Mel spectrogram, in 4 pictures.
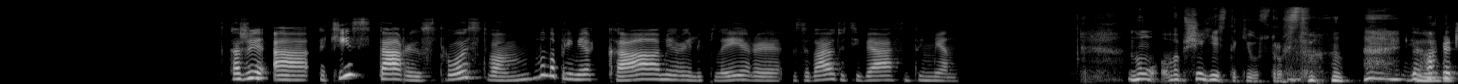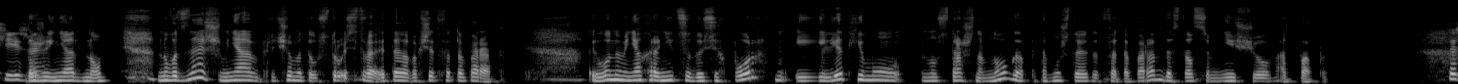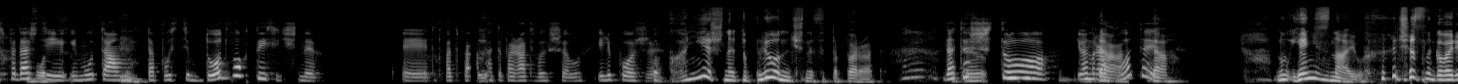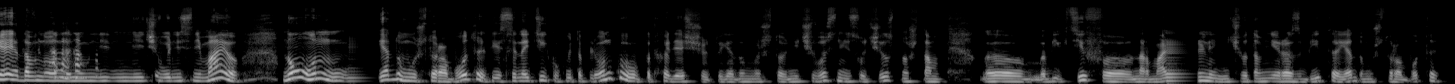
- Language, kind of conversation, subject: Russian, podcast, Какие старые устройства (камеры, плееры и другие) вызывают у тебя ностальгию?
- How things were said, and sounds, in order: other background noise; chuckle; laughing while speaking: "Да"; distorted speech; throat clearing; inhale; laugh; laugh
